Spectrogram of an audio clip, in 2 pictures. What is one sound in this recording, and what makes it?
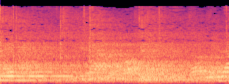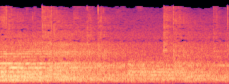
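Badminton rackets smack a shuttlecock back and forth in an echoing hall.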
